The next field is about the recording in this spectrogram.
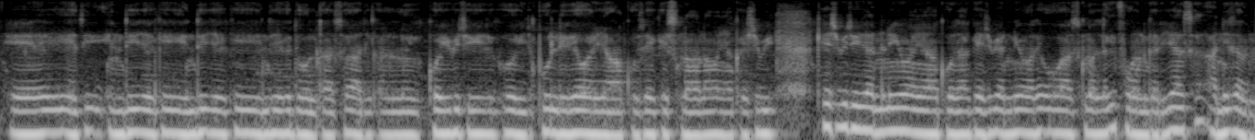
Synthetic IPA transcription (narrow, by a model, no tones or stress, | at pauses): eːet̪iɪnd̪iːd͡ʒeːkiɦɪ̃nd̪iːd͡ʒeːkiɪnd̪iːekd̪oːlt̪aːsəd͡ʒkəlkoːiːbʱit͡ʃiːd͡ʒkoːipʊliɡeoːejãːkʊseːkɪsnaːnajãːkɪt͡ʃbiː | kɪt͡ʃʰbiːt͡ʃiːd͡ʒənnĩːoajãːkod̪aːk̬ɪʃbiːənːiːoaːt̪eoːəsmət̪ləbipʰoːnkəɾieːsanĩːs̬əkne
